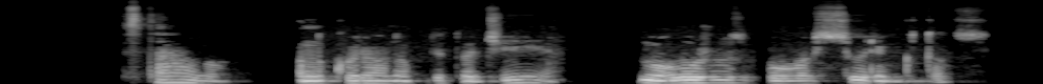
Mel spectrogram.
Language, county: Lithuanian, Vilnius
